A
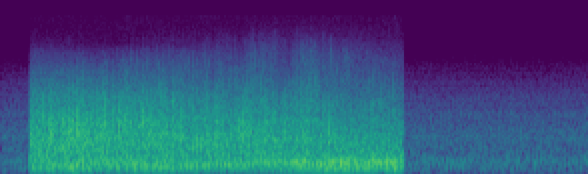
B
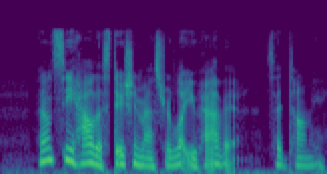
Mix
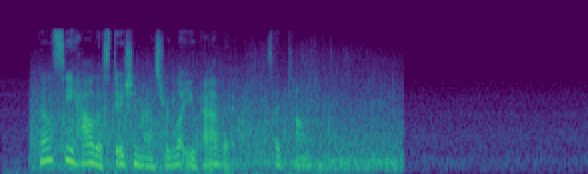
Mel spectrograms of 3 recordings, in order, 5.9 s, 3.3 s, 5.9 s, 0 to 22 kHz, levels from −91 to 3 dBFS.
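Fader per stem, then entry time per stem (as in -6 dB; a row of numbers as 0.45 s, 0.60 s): -12.5 dB, +1.5 dB; 0.00 s, 0.00 s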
